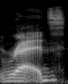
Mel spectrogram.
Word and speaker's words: RED-S: saying that it's going to be R-E-D with a small s, so everyone pronounces it REDS.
